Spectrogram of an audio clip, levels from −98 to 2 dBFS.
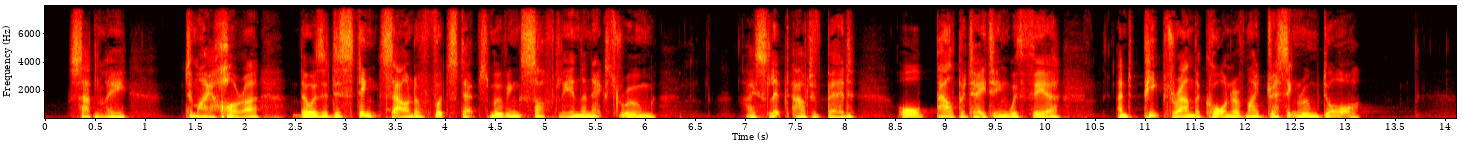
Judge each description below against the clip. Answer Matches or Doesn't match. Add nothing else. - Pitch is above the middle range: Doesn't match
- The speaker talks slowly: Doesn't match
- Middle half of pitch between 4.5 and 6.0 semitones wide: Matches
